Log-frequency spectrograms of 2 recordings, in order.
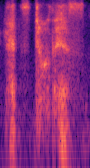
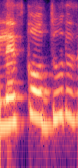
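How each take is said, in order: First: Let's do this whispered, no voice. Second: Said in the usual way. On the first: Shown as a demonstration. Investigator showing a tagless whisper, whispered. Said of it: "but you just whispered it". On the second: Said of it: "they may say that exact same words".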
